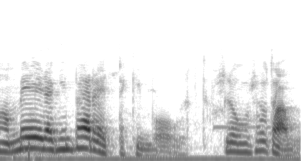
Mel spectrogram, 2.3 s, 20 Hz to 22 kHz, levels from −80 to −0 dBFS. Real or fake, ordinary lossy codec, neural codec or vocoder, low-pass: real; none; none; 19.8 kHz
